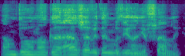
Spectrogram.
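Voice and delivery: a hint of a Sicilian godfather; father's Godfather voice. Son imitating his Sicilian father, lightly Brando-like. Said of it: "My father would go".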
